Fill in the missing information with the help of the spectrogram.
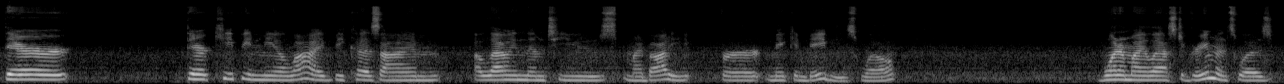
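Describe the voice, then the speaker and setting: A woman's voice: mid-range voice, slight background noise, low-quality recording. A middle-aged woman from Washington State hosting a live paranormal chat, rambling casually with many fillers and restarts. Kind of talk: casual live-stream monologue.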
